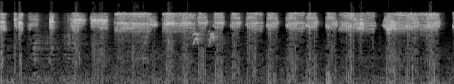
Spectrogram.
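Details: Young Daurian redstarts leaving their nest for the first time give dense, shrill, high-pitched squeaking, notes running together in quick bursts several times a second through the whole clip.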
